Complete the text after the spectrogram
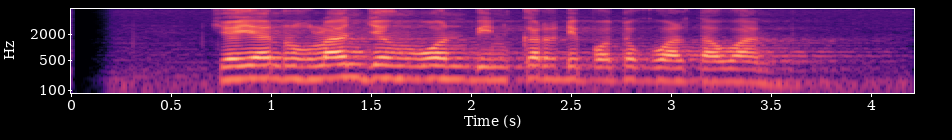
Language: Sundanese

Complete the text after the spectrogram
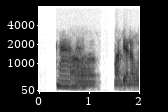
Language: Kannada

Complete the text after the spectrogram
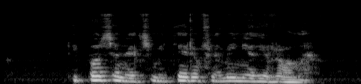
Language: Italian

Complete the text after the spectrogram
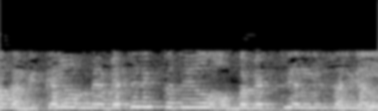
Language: Kannada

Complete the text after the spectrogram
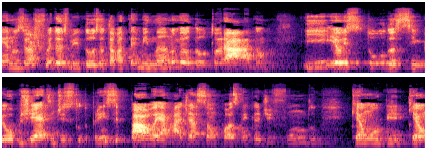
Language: Portuguese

